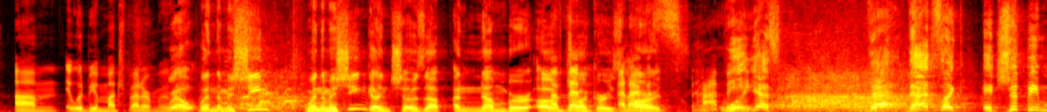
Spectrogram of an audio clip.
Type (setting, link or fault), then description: setting, live audience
